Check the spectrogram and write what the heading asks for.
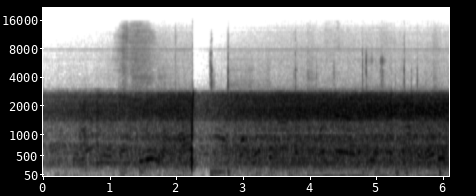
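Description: Kenwood TS-480HX HF transceiver's speaker giving the hiss of a single-sideband channel on the 20-metre band between transmissions. The hiss swells gradually, with faint warbling of weak signals in it and a sharp click about two seconds in.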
